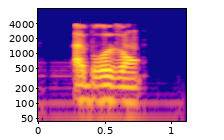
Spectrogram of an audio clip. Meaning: present participle of abreuver
- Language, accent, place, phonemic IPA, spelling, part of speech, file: French, France, Lyon, /a.bʁœ.vɑ̃/, abreuvant, verb, LL-Q150 (fra)-abreuvant.wav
